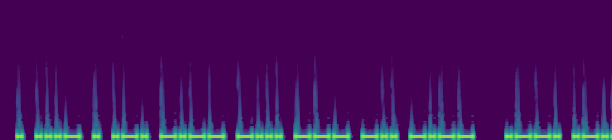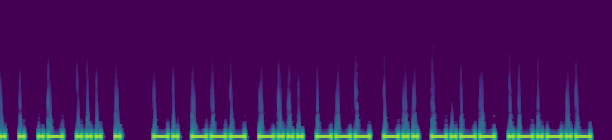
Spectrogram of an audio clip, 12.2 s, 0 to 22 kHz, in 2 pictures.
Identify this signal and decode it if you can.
Morse code, heard as a keyed tone, about 25 wpm, 700 Hz. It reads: EVERYBODY PLEASE NOBODY.
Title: Sentences from Top 1600 Words 25wpm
